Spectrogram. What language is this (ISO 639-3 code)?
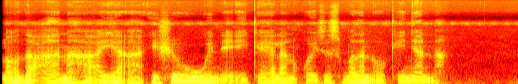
som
